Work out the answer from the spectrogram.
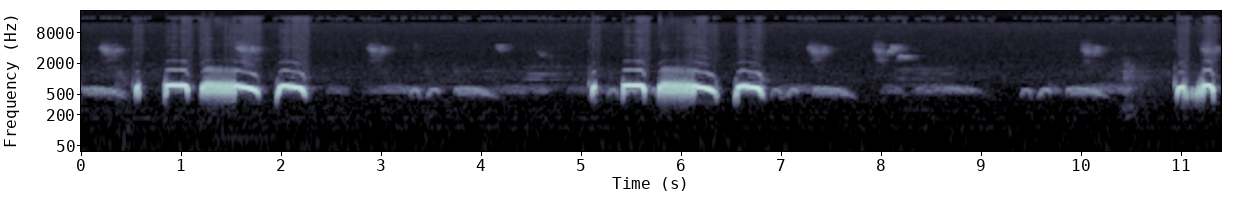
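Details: Spotted dove used as a decoy bird to provoke fighting: loud, mellow, low cooing phrases of several quick notes ending in a long drawn coo, given twice about four seconds apart, with soft murmured coos between and another phrase starting at the end.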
